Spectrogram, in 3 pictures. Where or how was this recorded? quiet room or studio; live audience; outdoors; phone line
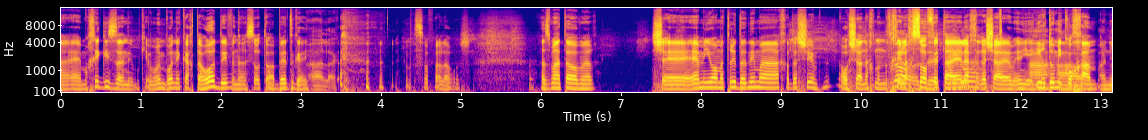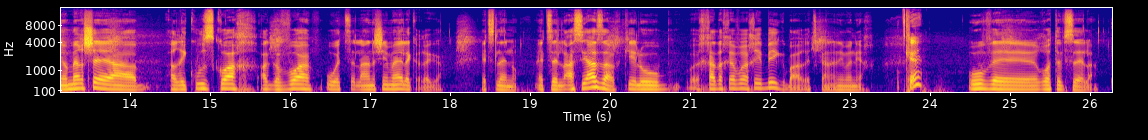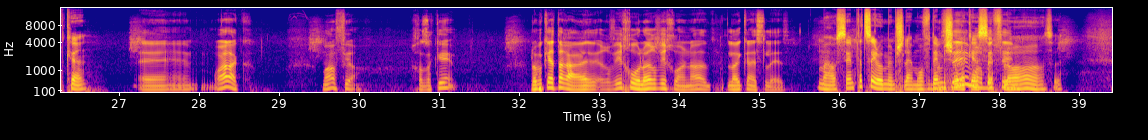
outdoors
